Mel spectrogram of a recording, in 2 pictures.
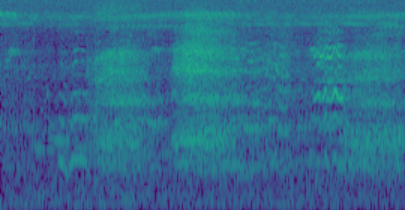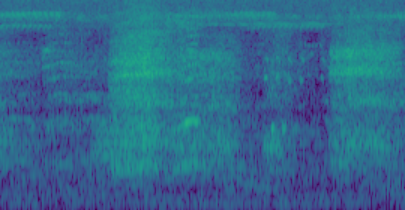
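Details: A female Australasian darter, drying her wings and slightly concerned at being approached, gives harsh, rasping bursts roughly once a second, each short and scratchy, over a steady low background hiss.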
